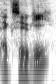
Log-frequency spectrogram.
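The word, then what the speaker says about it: Xiegu: did that last year g90 first off it's pronounced exugi i've watched your videos i know it's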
